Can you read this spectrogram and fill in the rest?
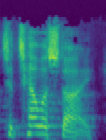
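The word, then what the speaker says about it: tetelestai (τετέλεσται): It is a Greek word pronounced tetelestai.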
